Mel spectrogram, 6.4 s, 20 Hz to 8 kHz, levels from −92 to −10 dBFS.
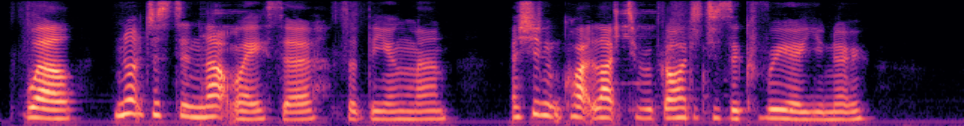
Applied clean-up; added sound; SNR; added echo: neural separator model SepFormer DNS4.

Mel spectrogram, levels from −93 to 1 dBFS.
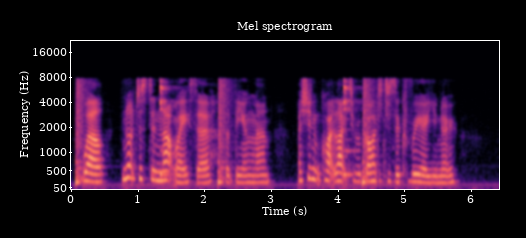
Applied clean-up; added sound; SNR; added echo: none; Cowbell + Snare drum; 10 dB; none.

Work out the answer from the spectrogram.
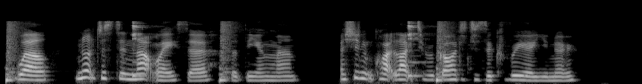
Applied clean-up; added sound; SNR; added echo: classical method Wiener filter.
